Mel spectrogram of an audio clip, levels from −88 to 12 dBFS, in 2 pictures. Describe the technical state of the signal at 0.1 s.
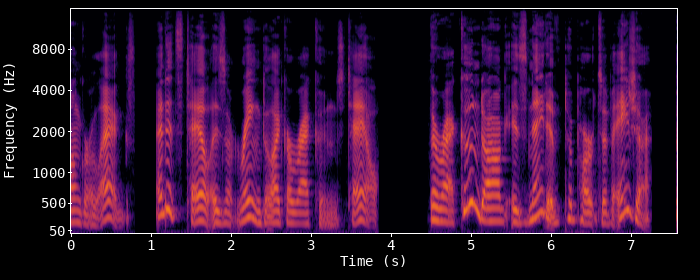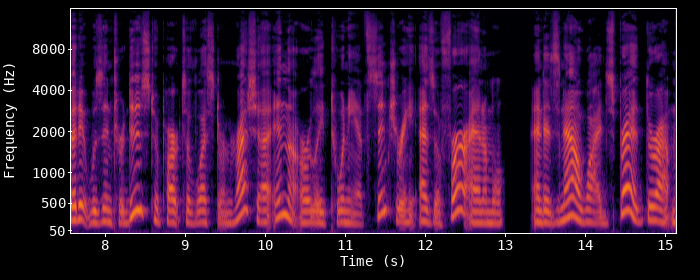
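At 0.1 s the signal is intact, with no dropout, clipping, glitch or other fault audible at that point.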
